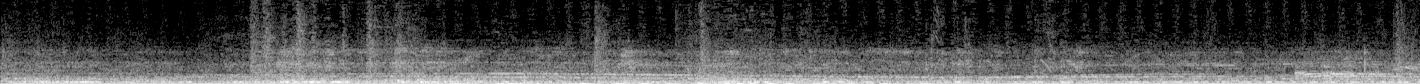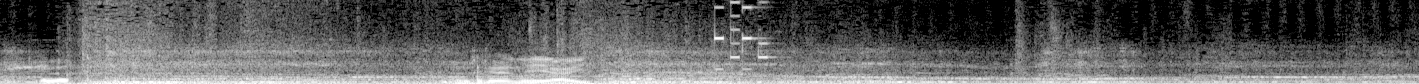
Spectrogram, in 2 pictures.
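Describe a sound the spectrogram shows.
Police sirens wail up and down nearby.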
